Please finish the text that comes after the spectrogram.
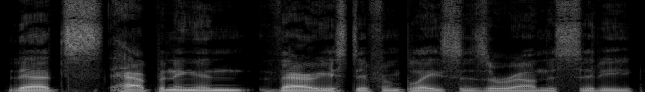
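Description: A man hosting a casual radio podcast, playful and quick with banter. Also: medium pitch, little pitch movement, smooth, no echo, clean studio sound. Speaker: podcast host.

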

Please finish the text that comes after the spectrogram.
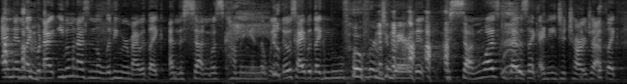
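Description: A woman's voice: fairly high pitch, fast, hardly any pauses, a crowd in the background. A woman hosting a book podcast, chatting casually with many "like" fillers. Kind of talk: casual chat.

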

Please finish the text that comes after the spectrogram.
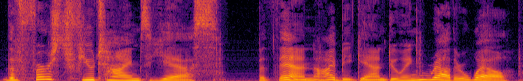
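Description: A woman's voice: medium pitch, very animated, slow pace. An actress playing an older former switchboard operator who recalls her youth with emphasis, in a radio play interview. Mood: proud recollection.

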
